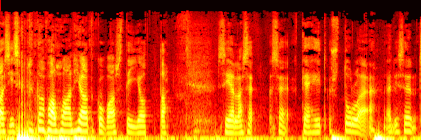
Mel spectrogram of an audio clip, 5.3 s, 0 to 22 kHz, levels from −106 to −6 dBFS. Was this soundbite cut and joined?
no; 0 cuts

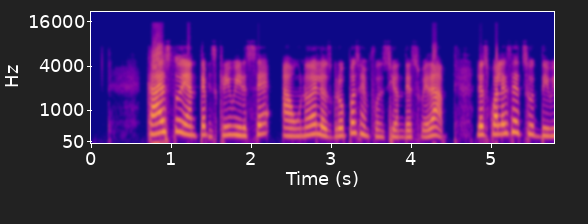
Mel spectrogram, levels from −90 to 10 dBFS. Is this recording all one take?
no; 1 cut; at 1.5 s

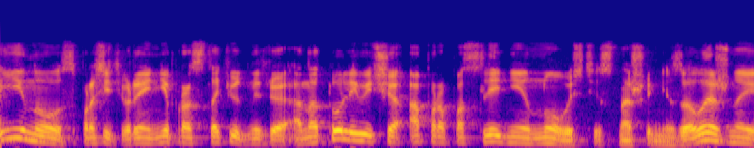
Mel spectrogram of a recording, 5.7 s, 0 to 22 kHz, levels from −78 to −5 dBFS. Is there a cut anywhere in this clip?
no; 0 cuts

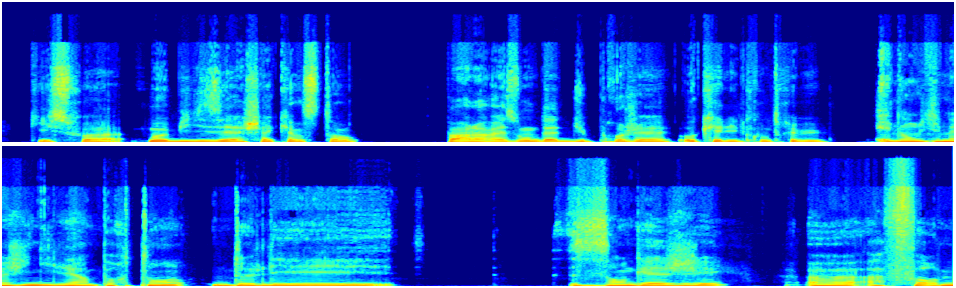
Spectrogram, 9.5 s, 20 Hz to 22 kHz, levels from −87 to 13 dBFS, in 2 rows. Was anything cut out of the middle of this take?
no; 0 cuts

